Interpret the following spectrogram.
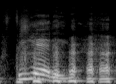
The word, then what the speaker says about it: Fieri: Fieri, even though there's an R. It's pronounced like Fieri, so the R is kind of silent.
